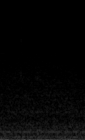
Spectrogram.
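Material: Nothing is struck.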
